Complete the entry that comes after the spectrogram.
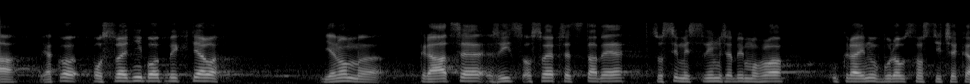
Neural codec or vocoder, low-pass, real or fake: autoencoder, 48 kHz, 32 numbers a frame, DAC-VAE, trained on Japanese speech; 7.2 kHz; fake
